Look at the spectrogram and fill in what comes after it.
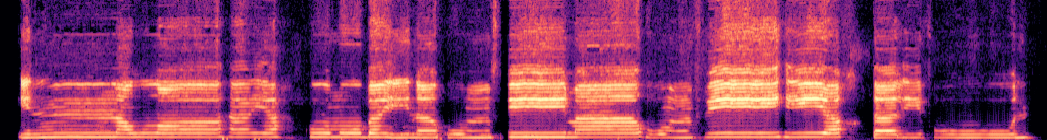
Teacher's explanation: Humnya itu jangan tertahan gitu soalnya enggak dengung di situ ya.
